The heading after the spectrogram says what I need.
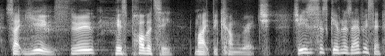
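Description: Pitched slightly high with a pushed, bright quality, the pastor from England, around forty, delivers a relaxed, sincere, self-mocking sermon. The hall's long reverb colors his voice.

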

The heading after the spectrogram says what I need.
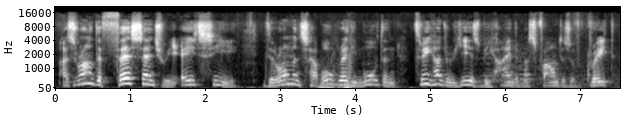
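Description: Speaking with a Greek accent, a veterinarian and site founder from Greece, a man in his forties, gives a scripted studio lecture against a green screen using a lapel mic. His voice is fairly high, animated and darkish at normal speed. He narrates earnestly, like a story, and asks the viewer questions.

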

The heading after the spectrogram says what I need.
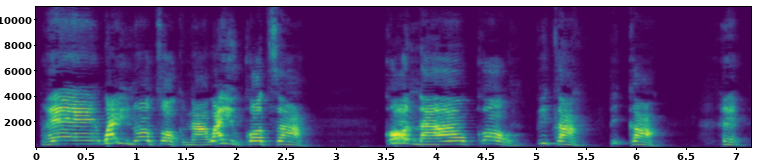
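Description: A woman with a Nigerian accent hosting a live video call, animated and confrontational, mixing Pidgin English. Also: high-pitched, slow. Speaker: talk show host.

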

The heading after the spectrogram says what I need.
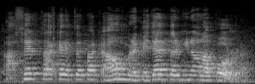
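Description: A man plays a friendly village carpenter, hearty and chummy, with a high-set voice. He sounds distant in an echoey room, with music behind. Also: quick pace, slight background noise.

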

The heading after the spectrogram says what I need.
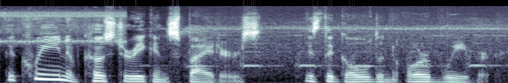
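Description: A man's voice: fairly low pitch, sing-song, normal speed, a little hiss or hum. A man narrating a scripted nature documentary with an informal, wryly playful manner.

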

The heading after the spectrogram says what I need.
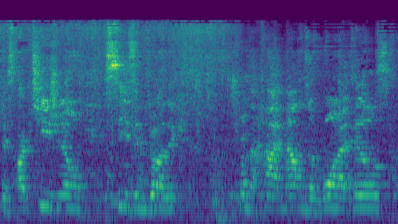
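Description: A young adult man hosts a home cooking video in his apartment kitchen, chatting in a laid-back, rambling way with jokey asides. His high voice is slow and level, recorded by a phone on the counter a few steps away, so the sound is roomy and echoey.

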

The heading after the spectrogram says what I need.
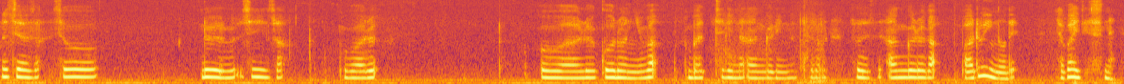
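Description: A teenage girl with a Kansai accent chats politely on a phone-camera livestream, her voice fairly high yet mellow and dark in tone. She talks softly and often drifts into a half-whisper. A faint hiss of noise sits under her voice. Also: little pitch movement, moderate pace, long pauses. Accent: Kansai Japanese. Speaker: audition livestreamer. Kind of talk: casual livestream chat reading viewer comments.

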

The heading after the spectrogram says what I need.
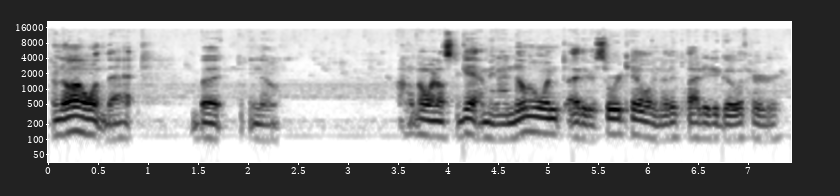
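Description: This young vlogger's voice runs on the low side, with a little hiss or hum in the audio. Standing by his fish tank at home, he rambles casually to viewers about his aquarium, peppering it with fillers and asides while his voice stays a bit loose.

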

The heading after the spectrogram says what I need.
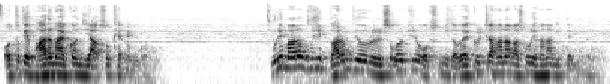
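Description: A Korean-speaking man teaches middle school English in an echoey classroom, drilling pronunciation and frequently checking that his students are following along. His mid-range voice is very animated and fairly quick, with a little hiss or hum in the recording.

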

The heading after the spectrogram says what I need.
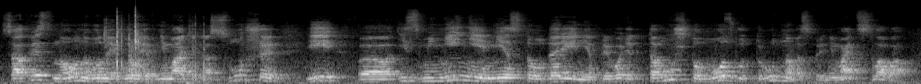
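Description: A man teaching a class explains Russian stress rules in a screencast lecture, sounding words out to demonstrate. His medium-pitched voice has lively intonation and a little mellowness, moving at a moderate pace with hardly any pauses. A distant mic in a very echoey room picks him up, with faint noise.

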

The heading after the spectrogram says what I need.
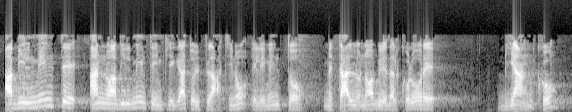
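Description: Man, live TV auctioneer, descriptive sales patter, mid-pitched voice, long reverb, dull sound. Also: takes it slowly.

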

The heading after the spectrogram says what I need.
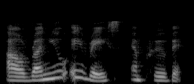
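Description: A woman voicing a slow, steady, self-assured tortoise in a read-aloud fable. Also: mid-range voice, slightly rough, no room sound. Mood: confident. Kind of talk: storybook reading. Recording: dull lo-fi recording.

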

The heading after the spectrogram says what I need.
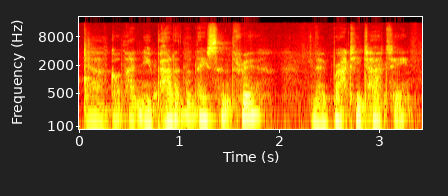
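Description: A woman in her thirties performing a fast ASMR role-play as a brisk, chatty makeup artist, murmuring softly close to the microphone. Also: very deep voice, heavy background noise. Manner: fast, breathy ASMR soft-spoken and soft murmuring.

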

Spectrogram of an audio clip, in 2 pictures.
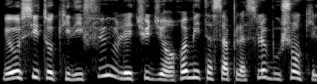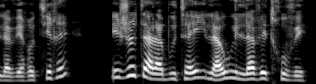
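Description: A woman's voice: mid-range voice, expressive, a little fast, dark tone, no room sound, clean studio sound. Woman narrating a fairy tale. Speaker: audiobook narrator. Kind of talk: storybook audio reading.

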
